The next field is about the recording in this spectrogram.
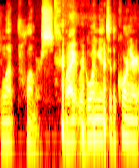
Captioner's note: laughs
